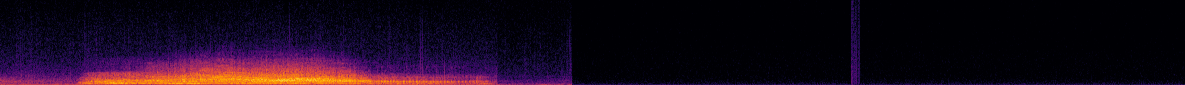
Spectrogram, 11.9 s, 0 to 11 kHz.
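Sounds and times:
bear roaring: 0.8s - 5.0s.

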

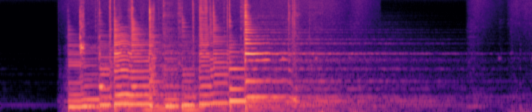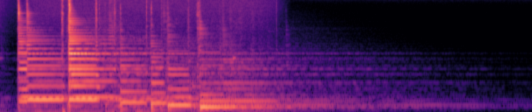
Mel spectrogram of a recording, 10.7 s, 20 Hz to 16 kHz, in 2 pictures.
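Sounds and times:
acoustic guitar solo: 0.6s - 9.0s.

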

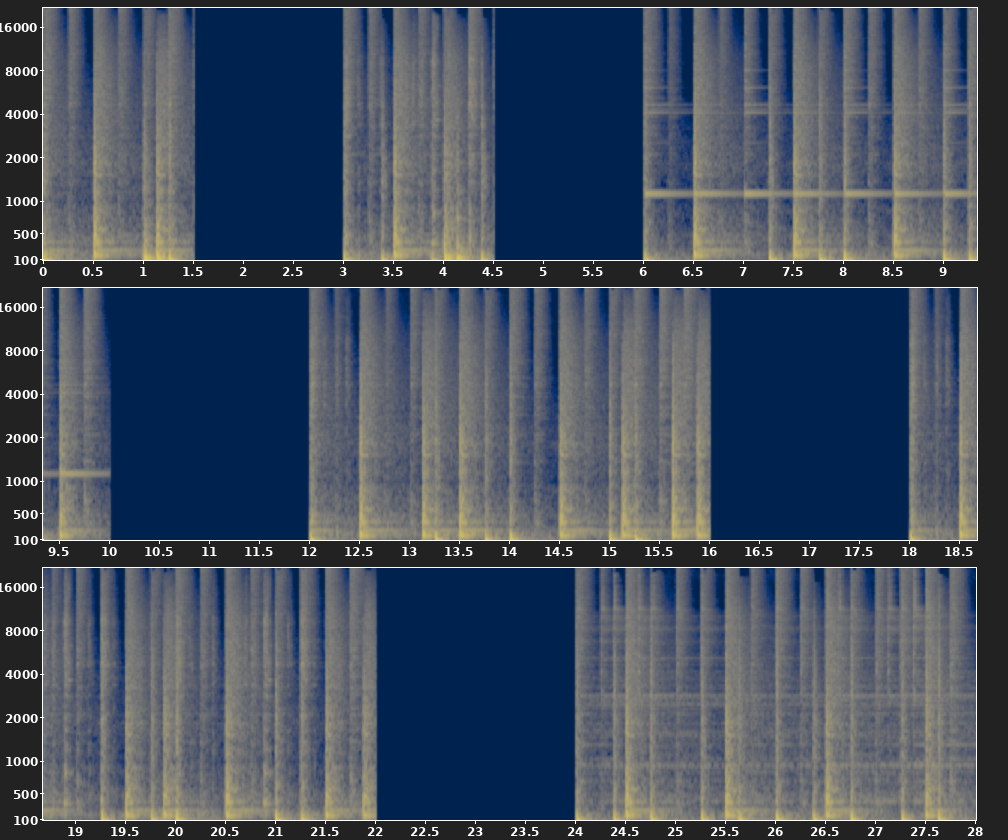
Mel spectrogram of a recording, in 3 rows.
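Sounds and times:
arena rock drums and fills at 120 BPM: 0.0s - 1.5s, 3.0s - 4.5s, 6.0s - 10.0s, 12.0s - 16.0s, 18.0s - 22.0s, 24.0s - 28.0s.

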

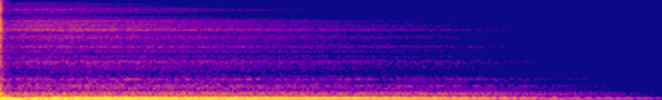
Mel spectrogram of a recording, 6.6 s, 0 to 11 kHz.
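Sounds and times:
techno trance hit: 0.0s - 4.9s.

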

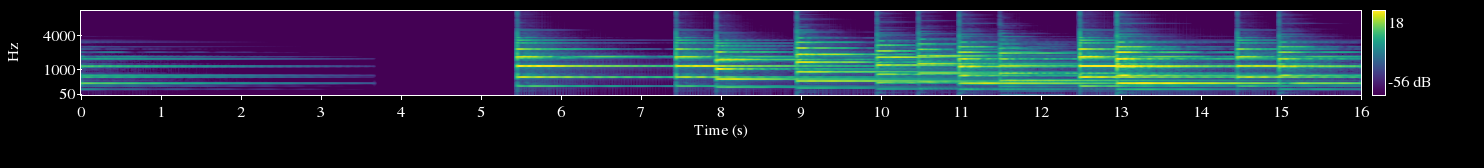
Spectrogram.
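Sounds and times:
bells: 0.0s - 3.4s, 5.5s - 15.9s.

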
